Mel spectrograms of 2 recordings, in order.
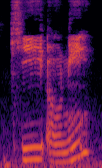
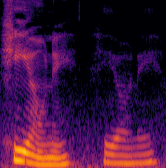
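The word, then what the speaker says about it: Chione: Keon, the Greek goddess of snow, is usually pronounced Koni phonetically, Koni. It has three syllables with the stress on the middle one.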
